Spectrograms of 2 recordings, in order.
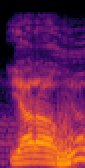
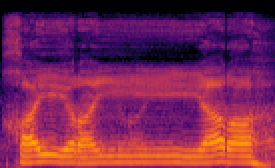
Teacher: आयत होने की वजह से, वक्फ करने की वजह से उल्टा पेश को जज्म बनाकर पढ़ेंगे। यराहू है, याराह पढ़ेंगे।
